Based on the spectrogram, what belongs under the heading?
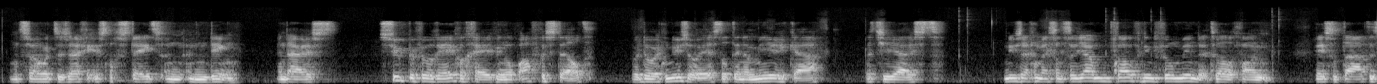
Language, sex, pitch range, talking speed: Dutch, male, 115-140 Hz, 185 wpm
